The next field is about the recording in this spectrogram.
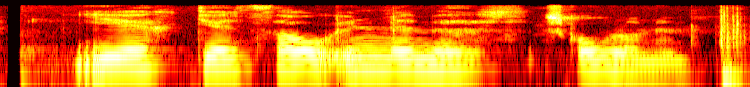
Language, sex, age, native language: Icelandic, male, 13, Icelandic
